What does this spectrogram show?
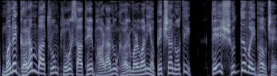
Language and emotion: Gujarati, surprised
